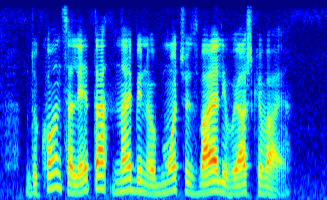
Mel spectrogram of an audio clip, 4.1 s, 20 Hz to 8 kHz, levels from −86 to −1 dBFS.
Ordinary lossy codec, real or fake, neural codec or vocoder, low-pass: Opus, 64 kbps; real; none; 7.2 kHz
